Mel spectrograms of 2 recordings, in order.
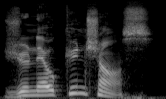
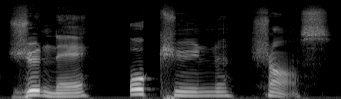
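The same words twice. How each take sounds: First: The phrase is said at a faster pace. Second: The phrase is said at a slower pace.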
